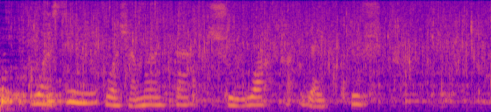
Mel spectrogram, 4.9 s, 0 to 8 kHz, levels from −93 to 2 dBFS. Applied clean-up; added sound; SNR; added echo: none; Toilet flush; 2 dB; none.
